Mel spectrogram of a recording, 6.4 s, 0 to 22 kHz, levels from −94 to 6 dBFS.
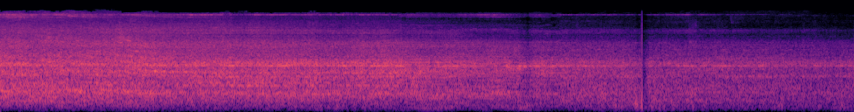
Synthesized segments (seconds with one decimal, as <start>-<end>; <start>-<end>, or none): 3.0-4.2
